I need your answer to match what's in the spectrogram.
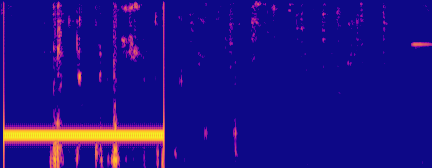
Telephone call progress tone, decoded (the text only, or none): ringback tone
